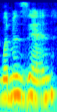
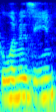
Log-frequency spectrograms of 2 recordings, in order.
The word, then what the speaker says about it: Limousin: lemons in cattle and and is pronounced just like that lemons in not like limousine the car and these are originated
